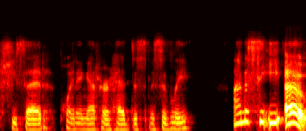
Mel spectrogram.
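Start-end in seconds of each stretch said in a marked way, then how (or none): 2.9-3.8 put-on terrible, clumsy English accent. Speaker quotes a team member who is a CEO, in a terrible English accent. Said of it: "Terrible English accent".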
